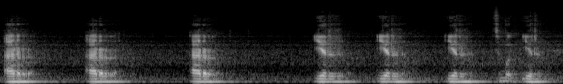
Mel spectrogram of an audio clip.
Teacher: Dia akan pergi makhraj ra, kemudian dia lencong sikit kepada makhraj lam. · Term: al-inhiraf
